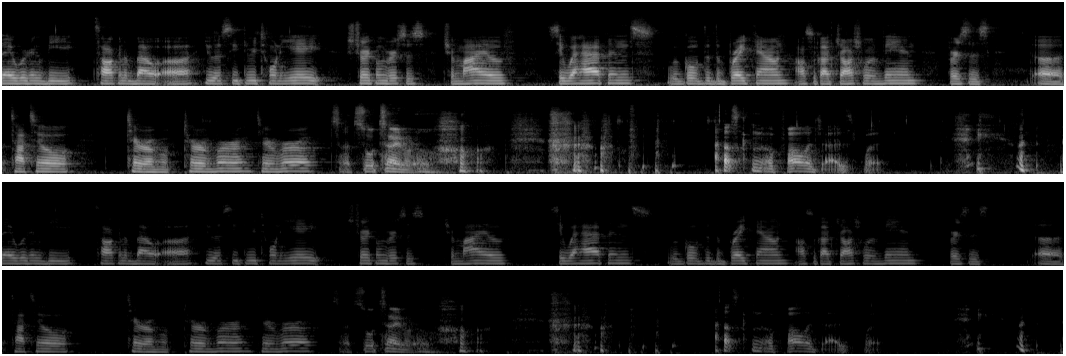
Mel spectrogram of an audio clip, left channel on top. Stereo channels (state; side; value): quieter; right; 14.6 dB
